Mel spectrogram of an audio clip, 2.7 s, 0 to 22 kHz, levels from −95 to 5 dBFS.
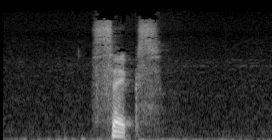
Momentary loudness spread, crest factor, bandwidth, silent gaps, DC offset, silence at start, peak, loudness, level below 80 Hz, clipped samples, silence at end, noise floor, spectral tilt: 20 LU; 22 dB; 13 kHz; none; under 0.1%; 0.95 s; -2 dBFS; -20 LUFS; -54 dBFS; under 0.1%; 1.15 s; -58 dBFS; -4.5 dB/octave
